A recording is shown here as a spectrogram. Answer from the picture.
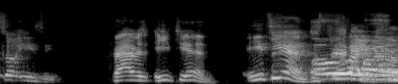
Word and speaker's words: Etienne: It's 3 letters, bro. ETN. Just say it like that. ETN, bro. It's so easy. Travis Etienne.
